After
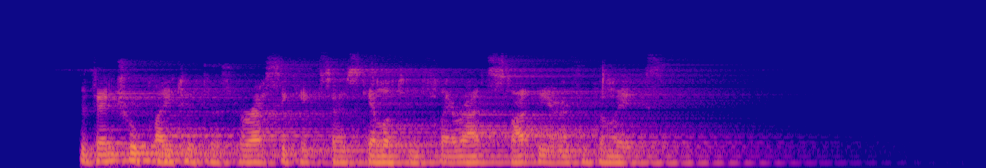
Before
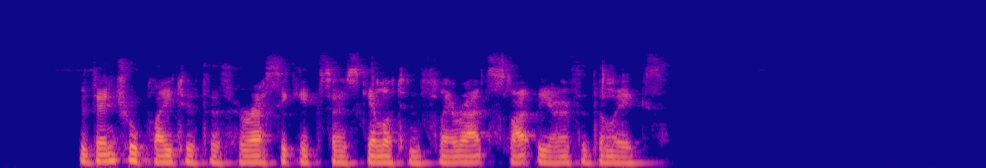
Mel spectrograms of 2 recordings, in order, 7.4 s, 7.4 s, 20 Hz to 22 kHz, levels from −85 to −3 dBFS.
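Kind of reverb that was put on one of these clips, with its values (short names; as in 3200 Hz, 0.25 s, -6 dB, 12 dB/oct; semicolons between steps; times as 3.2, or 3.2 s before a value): FDN reverb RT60 2.7 s, high-frequency decay 0.95×, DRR 3.5 dB; gain -3 dB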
